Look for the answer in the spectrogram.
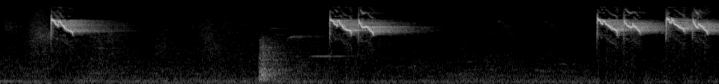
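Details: White-eye song used as a training recording to make young birds sing: short, thin, high whistled phrases that slide downward in stuttering bursts, in three groups separated by quiet gaps, with one faint low thump in between.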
